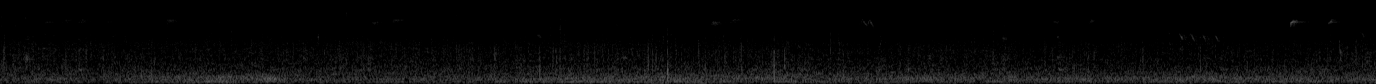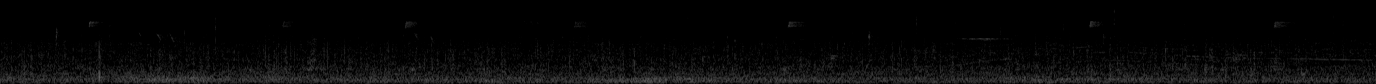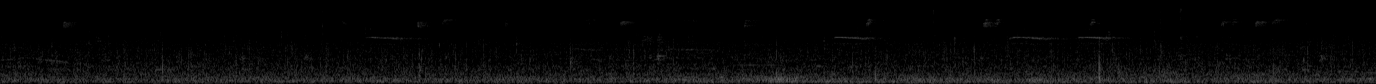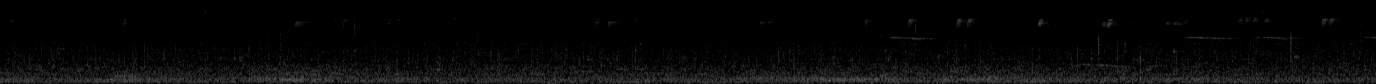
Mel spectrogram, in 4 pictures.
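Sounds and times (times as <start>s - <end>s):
light rain pattering: 0.0s - 55.0s.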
